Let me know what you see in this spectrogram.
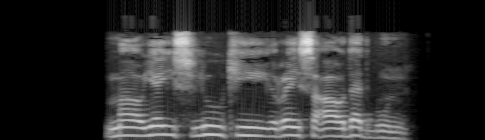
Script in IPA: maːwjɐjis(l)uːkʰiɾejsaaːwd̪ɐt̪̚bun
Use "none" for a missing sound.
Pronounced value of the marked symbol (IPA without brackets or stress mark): l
